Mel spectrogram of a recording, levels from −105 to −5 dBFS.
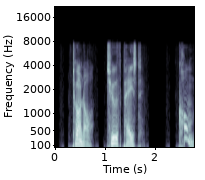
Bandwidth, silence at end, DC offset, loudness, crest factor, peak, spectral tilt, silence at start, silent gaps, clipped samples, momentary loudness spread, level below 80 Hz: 7.8 kHz; 0 s; under 0.1%; -22 LUFS; 20 dB; -4 dBFS; -5 dB/octave; 0.35 s; 0.88-0.97 s, 1.89-2.20 s, 2.30-2.41 s; under 0.1%; 14 LU; -40 dBFS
